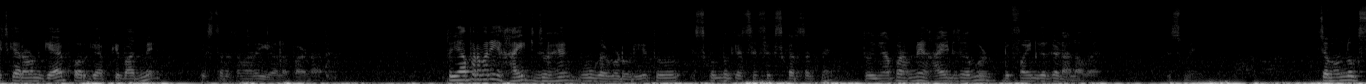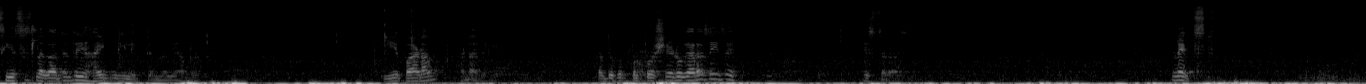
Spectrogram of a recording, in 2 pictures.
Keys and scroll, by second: 2.7 ctrl+0, 15.7 ctrl+shift+Left, 18.0 ctrl+s, 18.5 alt+Tab, 22.1 ctrl+0.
